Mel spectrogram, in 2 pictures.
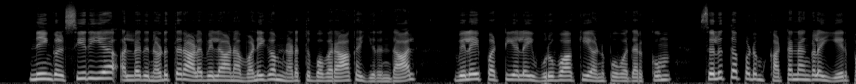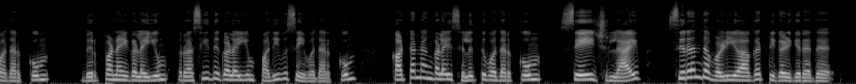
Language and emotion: Tamil, neutral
